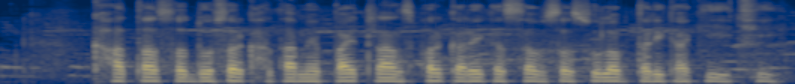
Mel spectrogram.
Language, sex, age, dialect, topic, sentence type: Maithili, male, 25-30, Southern/Standard, banking, question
